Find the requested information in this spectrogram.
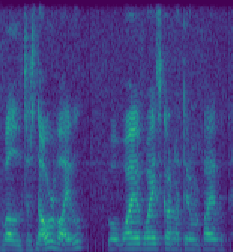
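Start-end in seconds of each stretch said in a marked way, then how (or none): none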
